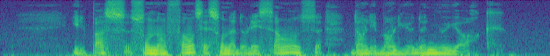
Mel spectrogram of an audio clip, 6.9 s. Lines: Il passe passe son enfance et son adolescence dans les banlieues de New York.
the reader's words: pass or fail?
fail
